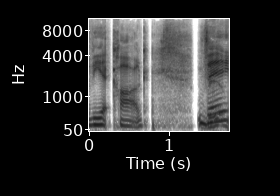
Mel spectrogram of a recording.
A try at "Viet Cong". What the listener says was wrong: You said cog. You said cog.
